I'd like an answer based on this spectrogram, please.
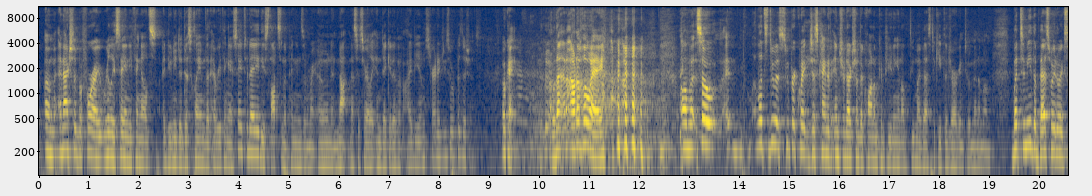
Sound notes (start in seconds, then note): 9.6 all laughs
